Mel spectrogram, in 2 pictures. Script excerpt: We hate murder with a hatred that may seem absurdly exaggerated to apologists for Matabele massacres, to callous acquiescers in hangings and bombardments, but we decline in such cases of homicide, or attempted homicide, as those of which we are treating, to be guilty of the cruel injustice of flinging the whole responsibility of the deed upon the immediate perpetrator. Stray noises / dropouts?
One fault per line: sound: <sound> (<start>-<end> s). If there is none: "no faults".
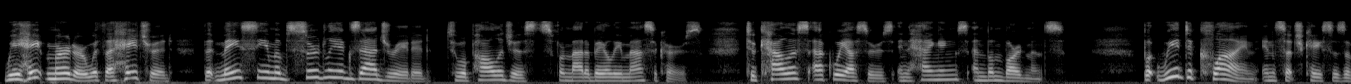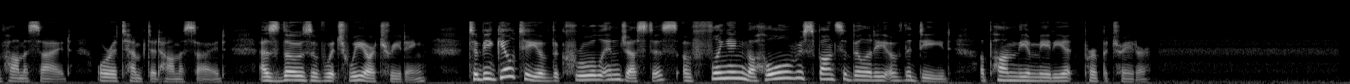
no faults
